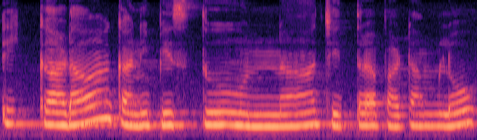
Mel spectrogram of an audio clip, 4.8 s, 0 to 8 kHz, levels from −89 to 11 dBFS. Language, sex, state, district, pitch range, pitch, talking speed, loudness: Telugu, female, Andhra Pradesh, Sri Satya Sai, 215-240 Hz, 230 Hz, 50 wpm, -13 LUFS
